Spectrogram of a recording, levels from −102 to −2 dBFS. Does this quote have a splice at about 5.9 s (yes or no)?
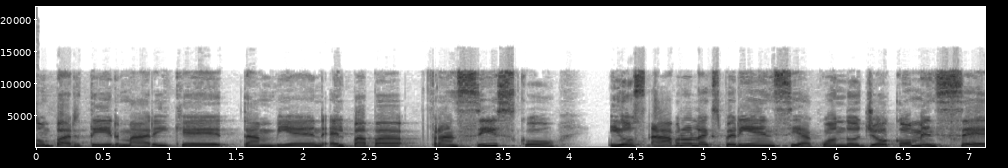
no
